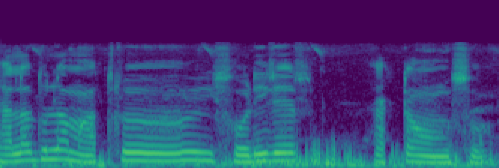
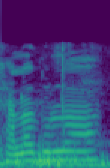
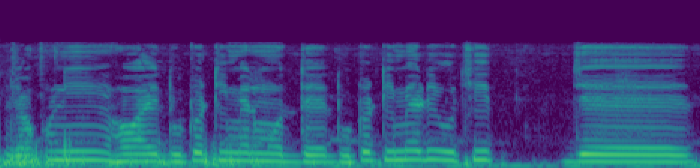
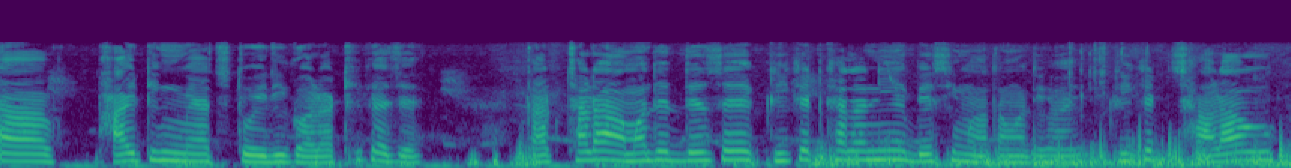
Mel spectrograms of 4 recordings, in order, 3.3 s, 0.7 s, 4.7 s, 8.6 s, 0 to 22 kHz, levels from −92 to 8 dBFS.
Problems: constant background noise, background conversations at intervals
